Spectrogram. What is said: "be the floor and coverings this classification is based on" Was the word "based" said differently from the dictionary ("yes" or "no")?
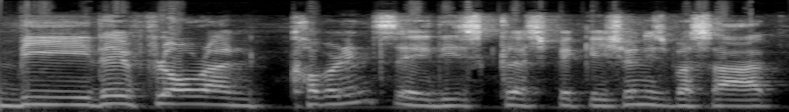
yes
